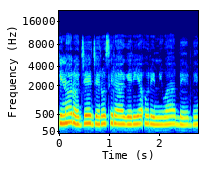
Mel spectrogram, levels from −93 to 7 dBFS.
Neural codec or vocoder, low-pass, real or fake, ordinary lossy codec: none; none; real; none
